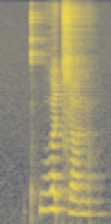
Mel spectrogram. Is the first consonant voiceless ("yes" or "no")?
yes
